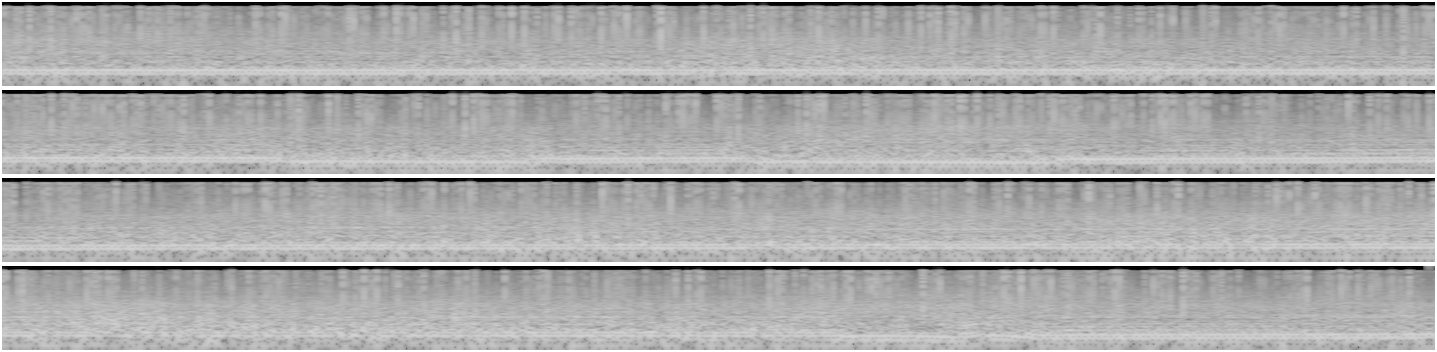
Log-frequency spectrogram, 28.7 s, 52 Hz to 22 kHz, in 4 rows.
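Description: Buell XB9SX's air-cooled V-twin engine running at highway cruising speed, with wind and road noise around it. The engine note drops and rises a few times as the throttle changes.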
